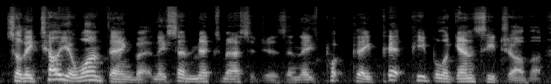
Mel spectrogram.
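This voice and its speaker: Blunt, bright-voiced man in his forties. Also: mid-range voice, big pitch swings, moderate pace, rough recording. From United States. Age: 40s. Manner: blunt, rhetorical, keeps asking "right?". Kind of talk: casual political chat.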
